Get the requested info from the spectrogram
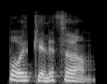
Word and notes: poikilotherm: Indian

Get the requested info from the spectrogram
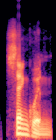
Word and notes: sanguine: American English

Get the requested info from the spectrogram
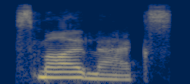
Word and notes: smilax: Indian

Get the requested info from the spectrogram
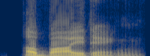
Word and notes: abiding: American English

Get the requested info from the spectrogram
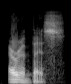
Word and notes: arabis: American English

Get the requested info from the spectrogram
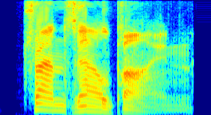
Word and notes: transalpine: British English

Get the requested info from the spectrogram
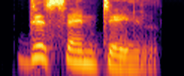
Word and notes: disentail: Indian

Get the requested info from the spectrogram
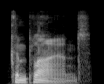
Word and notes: compliant: British English

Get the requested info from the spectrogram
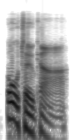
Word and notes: autocar: British English

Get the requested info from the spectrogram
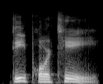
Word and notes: deportee: American English

